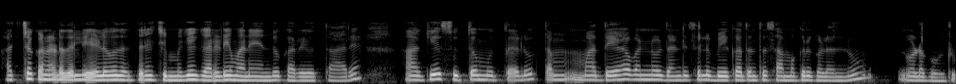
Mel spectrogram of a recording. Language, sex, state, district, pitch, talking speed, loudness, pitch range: Kannada, female, Karnataka, Belgaum, 200 Hz, 105 wpm, -20 LUFS, 190-215 Hz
